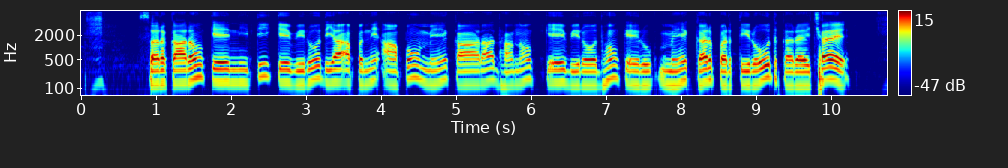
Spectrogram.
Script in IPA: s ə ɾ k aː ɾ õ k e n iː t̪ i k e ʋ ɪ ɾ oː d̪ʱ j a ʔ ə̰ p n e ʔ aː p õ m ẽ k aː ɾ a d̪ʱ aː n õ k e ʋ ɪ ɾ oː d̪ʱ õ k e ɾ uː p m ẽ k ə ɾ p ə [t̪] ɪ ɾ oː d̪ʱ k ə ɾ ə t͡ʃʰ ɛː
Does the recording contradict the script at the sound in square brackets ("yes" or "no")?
no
